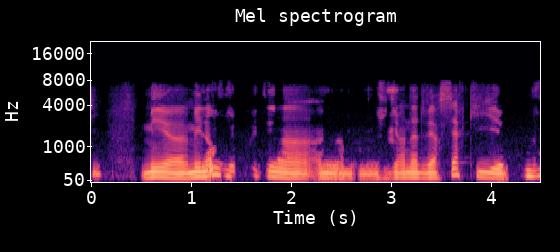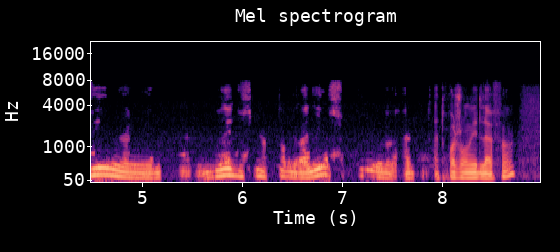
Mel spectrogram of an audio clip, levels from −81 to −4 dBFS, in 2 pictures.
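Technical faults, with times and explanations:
0.95 to 0.97 s, concealed Bluetooth headset packet loss: roughly 20 ms of the headset's audio stream never reached the phone, a gap that fits a few lost frames. The receiver filled it by repeating the closest-matching stretch of the sound just before the gap. Because several frames were lost in a row, the patch is heard as a buzzy tone held at full level, with a small warble as the real signal resumes.
1.23 to 1.93 s, 2.25 to 3.03 s and 4.09 to 7.8 s, speech suppressed in double talk: the talker's level sinks and the sound turns dull and patchy, in places breaking up into pieces. The deepest dip is about 30 dB in the first stretch, about 15 dB in the second and about 20 dB in the long third one, which lasts roughly three seconds. The likely cause is both sides speaking at once, with the echo canceller unable to separate the local talker from loudspeaker echo and attenuating everything.
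5.94 to 6.09 s and 6.90 to 6.98 s, other side's voice leaking through: two brief scraps of a second voice surface about 20 dB below the main talker. This is likely loudspeaker playback of the far end reaching the microphone and surviving the echo canceller. These scraps fall inside the long suppressed stretch, where the canceller is already struggling.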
